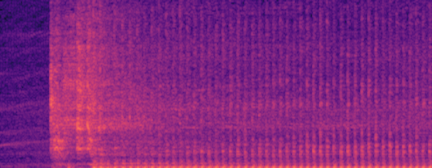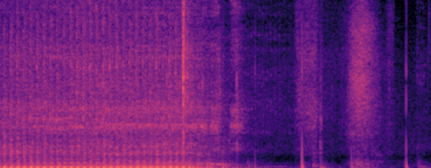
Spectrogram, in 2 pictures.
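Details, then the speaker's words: Unidentified, probably Chinese four-wheeler after carburetor clean, oil changed and coolant topped off: catches within half a second, even steady idle with regular low beat, shuts off cleanly; fixed, normal running. "It starts right up. So far, the carb clean fixed everything there."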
